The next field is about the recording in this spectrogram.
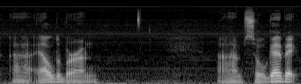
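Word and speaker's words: Aldebaran: Let's just see how that's pronounced if I'm pronouncing that correctly. Al Deberon.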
